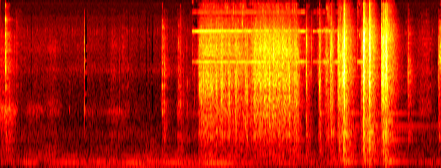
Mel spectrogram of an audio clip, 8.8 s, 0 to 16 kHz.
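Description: A ratchet snugs down a screw on the Intek carburetor of a Craftsman 17-inch rototiller, model 917294484, giving close, quick mechanical clicking bursts that build toward the end over quiet shop background.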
